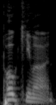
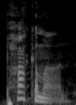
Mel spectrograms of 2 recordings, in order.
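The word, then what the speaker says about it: Pokémon: how we call it, Pokemon. Sure. Then I ran into people who are like, it's Pokemon. Like, it's kind of more the Japanese pronunciation, I guess.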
